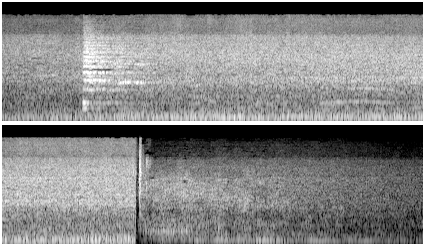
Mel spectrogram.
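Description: Road traffic noise with a steady low hum and a short horn toot about a second in; the noise cuts off suddenly about five and a half seconds in.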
